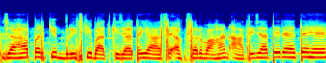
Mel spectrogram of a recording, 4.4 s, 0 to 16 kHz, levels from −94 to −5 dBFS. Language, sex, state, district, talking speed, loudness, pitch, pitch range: Hindi, female, Maharashtra, Chandrapur, 220 wpm, -14 LUFS, 220 Hz, 210-245 Hz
